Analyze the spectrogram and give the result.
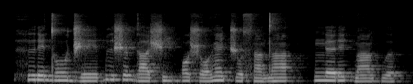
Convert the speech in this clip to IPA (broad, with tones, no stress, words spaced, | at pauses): hɨ˦ɾe˦ doː˧d͡ʒeː˨ ɓɨ˦ʃə˦ ɡa˧ ʃiː˧bɔ˧ʃɔ˨ɣɛ̃˦ t͡ʃo˨sã˨dã˧ | ŋɛ˧ɾe˧ ɡ͡bã˨kʷə˨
